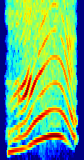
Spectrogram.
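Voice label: Vox Sur Japanese; Pansirone; kingsraid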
